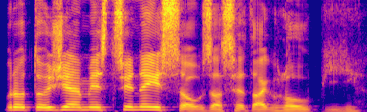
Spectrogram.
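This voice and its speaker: A man's voice: mid-range voice, sing-song, a little mellow. Man voicing an irritated scolding student. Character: irritable blunt male student friend. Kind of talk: amateur audiobook reading.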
